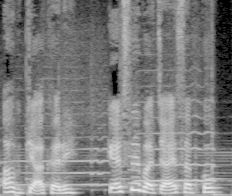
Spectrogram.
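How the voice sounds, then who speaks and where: A woman voicing a caring, fretful village mother with an expressive, fussing manner in a storybook tale. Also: a little high, unhurried, natural voice. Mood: worried. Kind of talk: storybook character dialogue. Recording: music bed behind the voice.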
